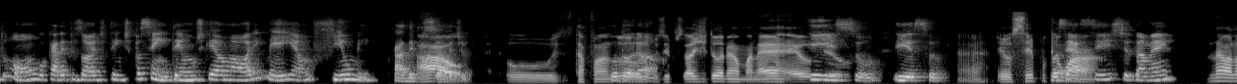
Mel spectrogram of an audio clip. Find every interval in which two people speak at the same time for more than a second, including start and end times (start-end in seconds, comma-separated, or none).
none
